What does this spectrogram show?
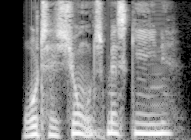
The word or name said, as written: rotationsmaskine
